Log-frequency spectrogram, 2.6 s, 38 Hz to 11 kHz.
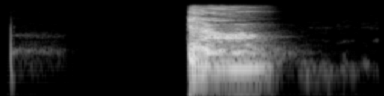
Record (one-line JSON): {"cough_length": "2.6 s", "cough_amplitude": 27191, "cough_signal_mean_std_ratio": 0.34, "survey_phase": "beta (2021-08-13 to 2022-03-07)", "age": "18-44", "gender": "Male", "wearing_mask": "No", "symptom_cough_any": true, "symptom_runny_or_blocked_nose": true, "symptom_shortness_of_breath": true, "symptom_sore_throat": true, "smoker_status": "Ex-smoker", "respiratory_condition_asthma": false, "respiratory_condition_other": false, "recruitment_source": "Test and Trace", "submission_delay": "2 days", "covid_test_result": "Positive", "covid_test_method": "RT-qPCR", "covid_ct_value": 32.5, "covid_ct_gene": "N gene"}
